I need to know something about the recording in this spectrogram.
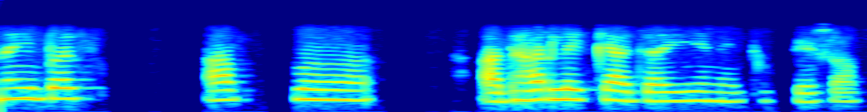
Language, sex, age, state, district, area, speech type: Hindi, female, 18-30, Madhya Pradesh, Betul, rural, conversation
